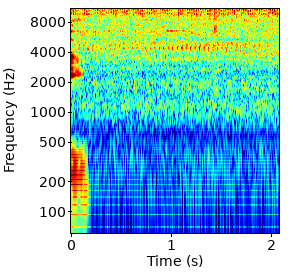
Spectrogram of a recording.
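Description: Steady, low background noise with no distinct events, following the tail of a spoken word at the very start.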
